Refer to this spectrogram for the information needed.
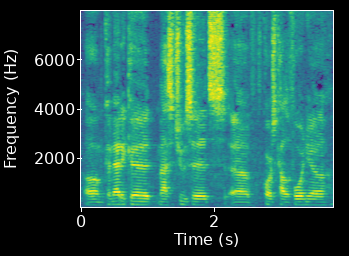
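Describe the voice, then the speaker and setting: A young man from the Philippines, a college student, answering interview questions in a relaxed way with frequent um fillers. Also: medium pitch. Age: young adult. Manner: relaxed, many um fillers and slow pauses. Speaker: interview guest. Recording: roomy echo, faint background noise.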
